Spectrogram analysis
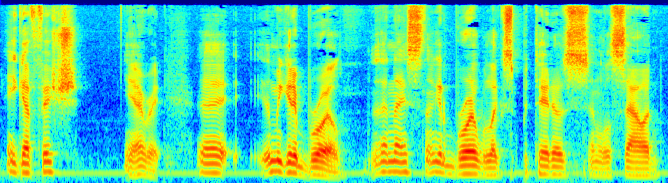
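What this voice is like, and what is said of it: Bensonhurst mobster-style Brooklyn accent. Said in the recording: “my dad's going to be like a mobster for this particular, he's going to be from Bensonhurst.”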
